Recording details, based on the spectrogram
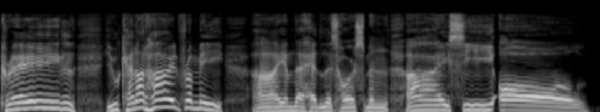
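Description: A man's voice: fairly high pitch, no room sound, voice pushed up. Man putting on a moaning, menacing phantom horseman. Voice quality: moaning, croaking, drawn out. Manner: menacing, slow, bellowing. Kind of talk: audiobook character voice.

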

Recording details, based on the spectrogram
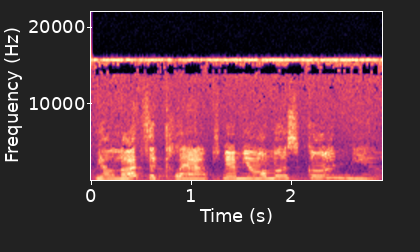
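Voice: sits high, steady tone, unhurried, fairly bright tone. A performer voicing a sweet, polite female cat puppet who peppers her talk with meows in a children's television puppet play. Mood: sweet, eager. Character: sweet polite female cat puppet selling balloons, meowing between words.

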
